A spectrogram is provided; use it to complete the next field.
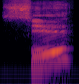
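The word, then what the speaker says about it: する: And so, let's go ahead and, without further ado, hear how to pronounce the word to do. Suru.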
